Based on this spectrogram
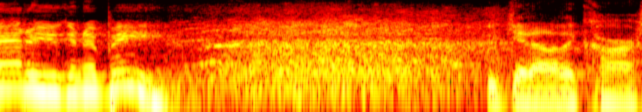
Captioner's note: audience laughing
